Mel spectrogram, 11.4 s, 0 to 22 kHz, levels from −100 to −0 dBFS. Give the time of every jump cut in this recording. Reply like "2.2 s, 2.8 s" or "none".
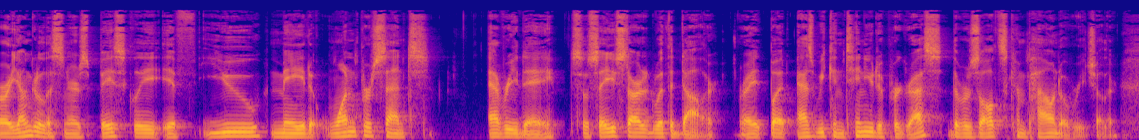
5.6 s, 7.7 s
